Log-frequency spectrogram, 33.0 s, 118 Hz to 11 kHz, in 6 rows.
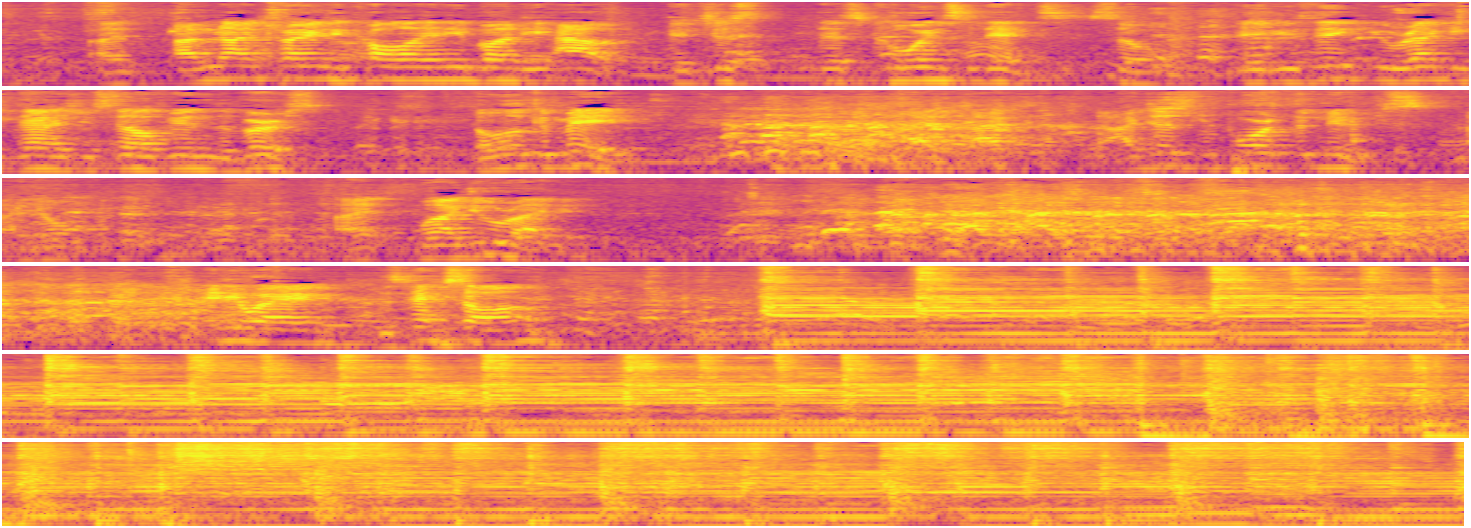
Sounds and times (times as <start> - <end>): Music: 19.3 - 32.9.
